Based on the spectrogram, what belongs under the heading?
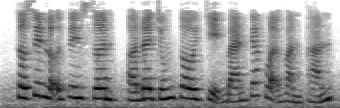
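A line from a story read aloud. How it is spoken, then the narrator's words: Dazed, hesitant. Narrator (Vietnamese): Người bán hàng bị mê hoặc, chóng mặt quay cuồng, sửng sốt một chút sau mới nói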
